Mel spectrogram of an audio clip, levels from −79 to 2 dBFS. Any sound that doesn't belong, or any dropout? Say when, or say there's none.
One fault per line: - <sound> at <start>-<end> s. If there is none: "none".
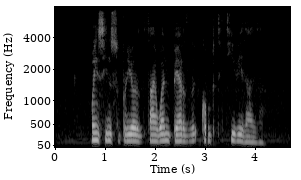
- dropout at 3.0-3.1 s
